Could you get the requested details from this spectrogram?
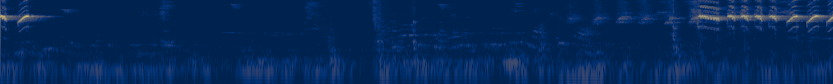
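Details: Lively-singing Javan grey-throated white-eye: one sharp chirp burst at the start, a long quiet gap, then a fast run of clear, high, repeated chattering notes at the end.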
